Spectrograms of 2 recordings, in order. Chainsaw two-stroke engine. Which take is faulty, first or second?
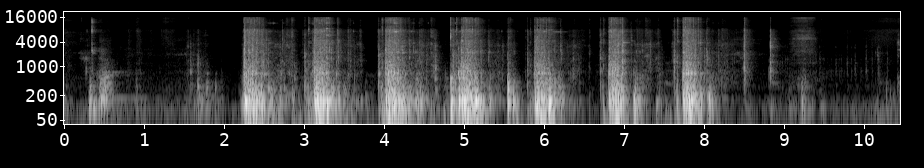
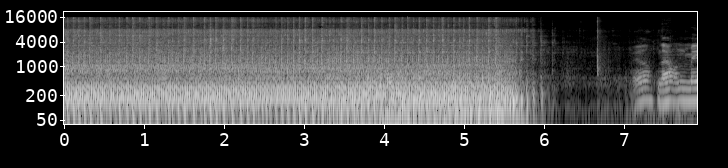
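first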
